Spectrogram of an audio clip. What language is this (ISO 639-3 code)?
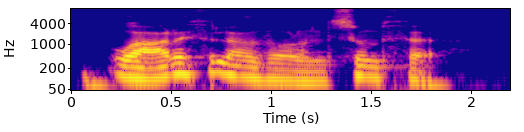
kab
